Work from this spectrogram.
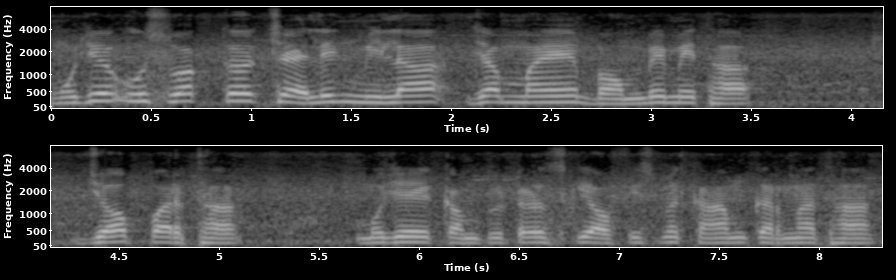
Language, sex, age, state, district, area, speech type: Urdu, male, 30-45, Maharashtra, Nashik, urban, spontaneous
